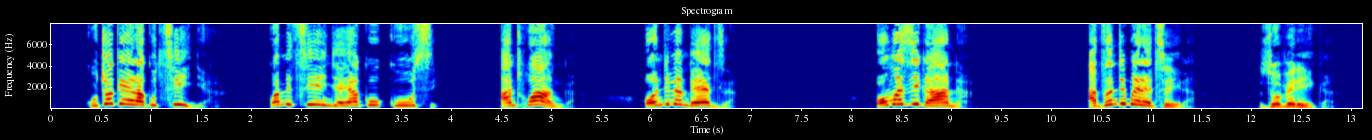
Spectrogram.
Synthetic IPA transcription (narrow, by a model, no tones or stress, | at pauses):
kut͡ʃɔkɛɾak̬ut͡sʰiʄa̰ | kwamit͡sʰind͡ʒɛjakukusi | antʰuaŋɡa | ɔndipɛmbɛd͡za̰ | ɔmwazikana̰ | ad͡zandiɓwɛɾɛt͡sʰɛɾa̰ | zɔp̬ɛɾɛːka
